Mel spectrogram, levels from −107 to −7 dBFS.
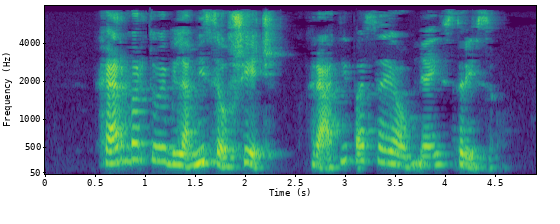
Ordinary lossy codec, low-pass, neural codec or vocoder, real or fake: AAC, 32 kbps; 7.2 kHz; none; real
